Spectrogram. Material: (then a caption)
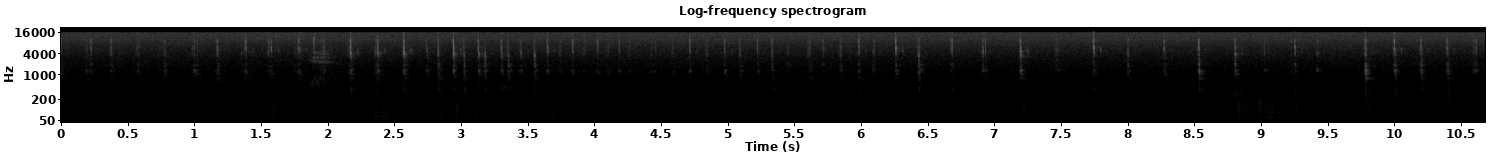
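Wood. Fingernails tap on a wooden table in a quick, uneven run of short, crisp clicks. Each click dies away almost at once over a steady low background hum.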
